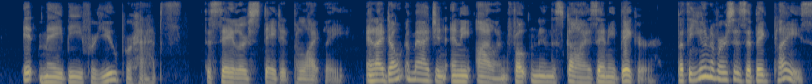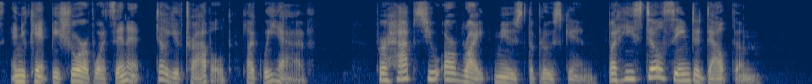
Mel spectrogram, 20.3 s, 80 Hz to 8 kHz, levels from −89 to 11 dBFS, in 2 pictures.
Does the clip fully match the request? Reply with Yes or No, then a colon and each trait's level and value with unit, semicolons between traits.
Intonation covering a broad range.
Yes: wide, 6.7 semitones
